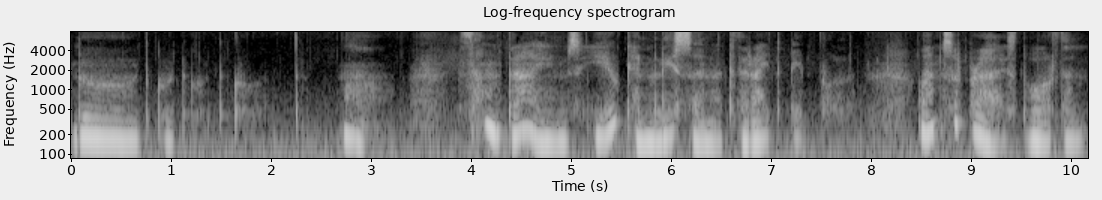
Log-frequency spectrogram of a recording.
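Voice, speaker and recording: A woman playing a sharp-tongued, sarcastic, reluctantly caring witch in a soft whispered ASMR fantasy roleplay, with hushed musing hums and deliberate pauses. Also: deep voice, slight background noise. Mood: teasing, tender.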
